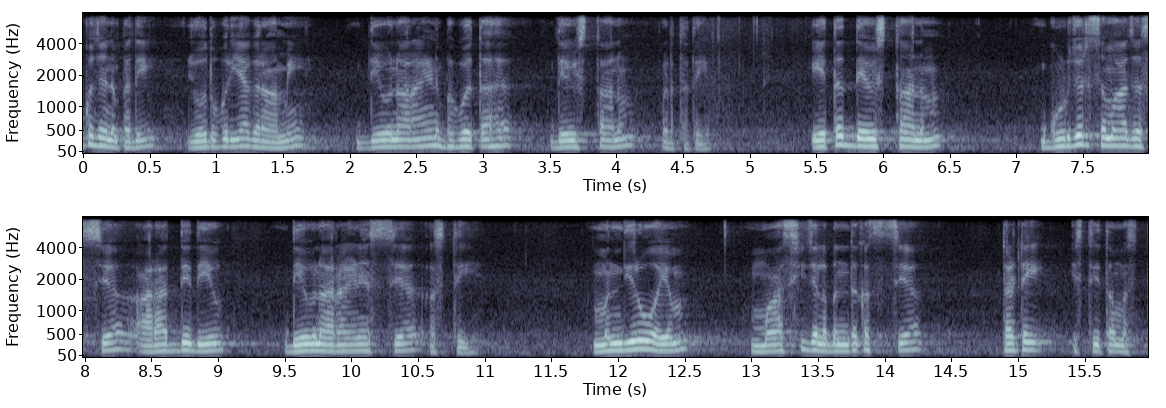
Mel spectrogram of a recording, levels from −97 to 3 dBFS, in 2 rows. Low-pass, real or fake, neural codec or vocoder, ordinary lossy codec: 7.2 kHz; real; none; none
